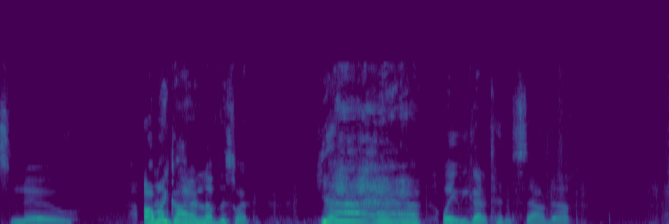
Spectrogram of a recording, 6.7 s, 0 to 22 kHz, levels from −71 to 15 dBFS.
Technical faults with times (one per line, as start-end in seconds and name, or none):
none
